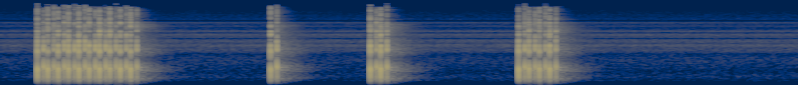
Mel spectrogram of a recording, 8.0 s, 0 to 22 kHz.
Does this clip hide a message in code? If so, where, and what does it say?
Yes: pulse dialling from 0.4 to 5.6 s, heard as clicks on a phone line, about 10 pulses a second. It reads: 0 1 2 4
